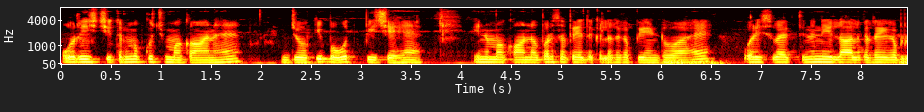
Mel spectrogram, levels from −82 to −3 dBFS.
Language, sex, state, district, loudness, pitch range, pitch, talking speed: Hindi, male, Uttar Pradesh, Saharanpur, -16 LUFS, 125-135 Hz, 130 Hz, 200 wpm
